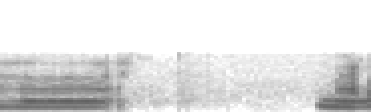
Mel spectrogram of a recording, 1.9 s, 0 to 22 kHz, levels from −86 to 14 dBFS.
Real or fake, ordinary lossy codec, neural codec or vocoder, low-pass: real; none; none; 3.6 kHz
